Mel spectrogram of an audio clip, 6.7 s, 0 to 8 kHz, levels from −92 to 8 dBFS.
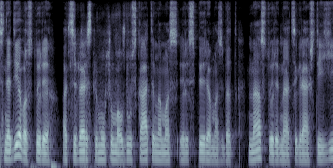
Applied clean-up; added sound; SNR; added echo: neural mask model Resemble Enhance denoiser.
